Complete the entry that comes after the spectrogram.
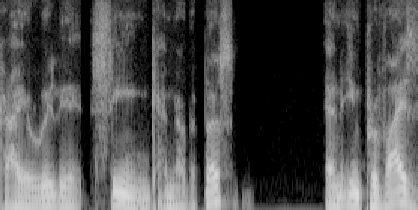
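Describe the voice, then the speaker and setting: A man with a Lithuanian accent, fairly low in pitch with a dark, mellow tone, ordinary pitch variation, very even loudness and a moderate pace, over a quiet background. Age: 60s. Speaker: actor and communication lecturer. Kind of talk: casual interview. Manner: halting, hesitant, many fillers.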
